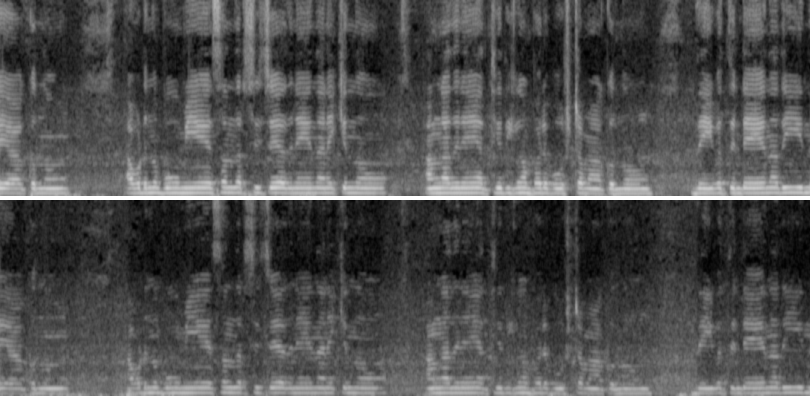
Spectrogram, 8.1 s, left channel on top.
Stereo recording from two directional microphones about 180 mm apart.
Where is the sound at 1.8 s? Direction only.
30° left (ahead or behind).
